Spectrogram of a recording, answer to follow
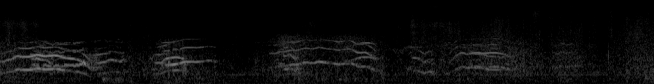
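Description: Four-week-old red fox cubs whimpering: a run of four short, high, wavering whines, each under a second, growing fainter.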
